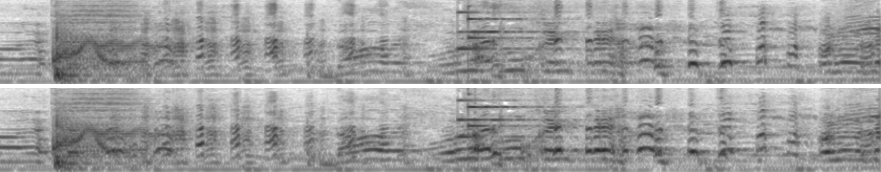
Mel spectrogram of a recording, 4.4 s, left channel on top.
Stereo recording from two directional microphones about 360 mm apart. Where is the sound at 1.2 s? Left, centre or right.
Centre.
